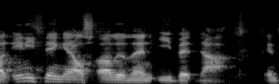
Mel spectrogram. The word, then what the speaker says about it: EBITDA: In 21 years on Wall Street, I've never heard anybody call it anything else other than EBITDA. And so it's a 3-syllable word.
